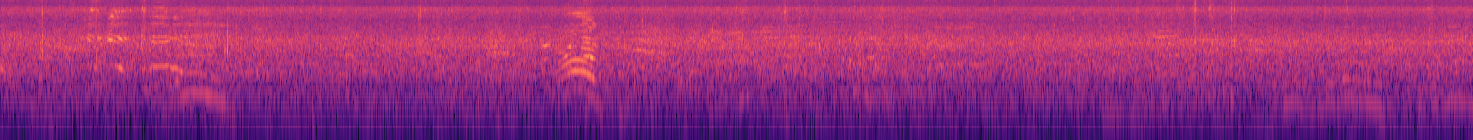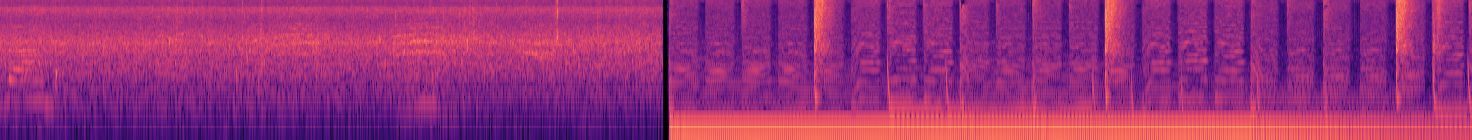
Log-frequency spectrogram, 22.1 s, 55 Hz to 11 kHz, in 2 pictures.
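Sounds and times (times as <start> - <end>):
water rushing over rocks: 0.0 - 16.0
electronic music with heavy bass: 16.1 - 22.0.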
